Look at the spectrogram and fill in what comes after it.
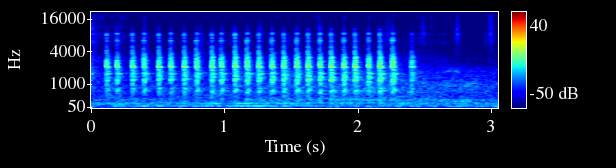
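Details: Peugeot 206 1.0 16-valve engine, oil pan off, oil light on and oil pickup clogged; rod rocked by hand gives quick light metallic clacks, sounding like valves or piston up top but really connecting rods loose from worn bearings. Connecting rod bearing play.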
